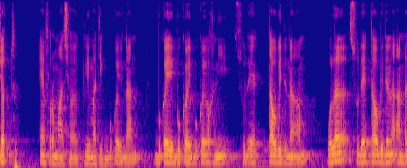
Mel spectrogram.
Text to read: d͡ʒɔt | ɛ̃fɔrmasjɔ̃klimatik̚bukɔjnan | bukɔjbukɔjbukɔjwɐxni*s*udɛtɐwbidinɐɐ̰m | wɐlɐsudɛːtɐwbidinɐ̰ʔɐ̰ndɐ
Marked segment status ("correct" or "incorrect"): correct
